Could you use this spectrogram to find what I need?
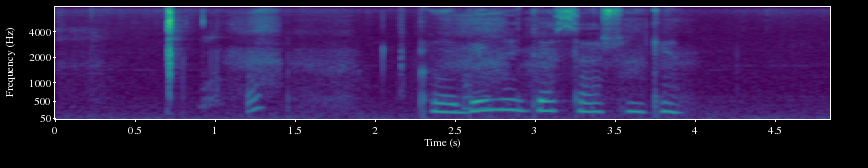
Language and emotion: Russian, neutral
